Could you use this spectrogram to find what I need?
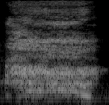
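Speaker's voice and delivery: sharp shocked gasp; sudden intake of breath; re-enacted gasp. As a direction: gasp as if stunned by the reveal. Re-enacting shocked reaction to reveal.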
